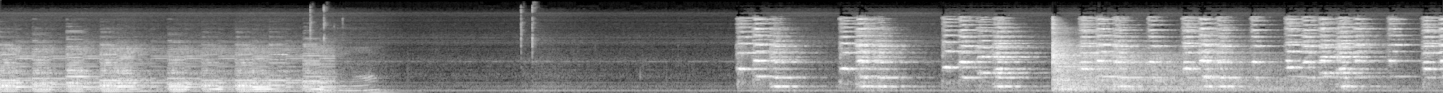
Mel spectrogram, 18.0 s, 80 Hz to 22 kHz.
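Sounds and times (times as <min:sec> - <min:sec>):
faint clicks: 0:06.5 - 0:06.8
dramatic bowed-string stabs: 0:13.1 - 0:18.0.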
